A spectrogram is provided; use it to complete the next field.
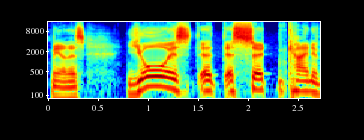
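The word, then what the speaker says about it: Yaw: Lee Yor. His real surname is Yor? It's Yor. As in Y-A-W.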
